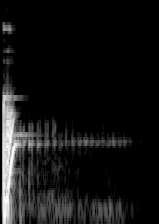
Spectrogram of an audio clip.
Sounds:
clink, glass

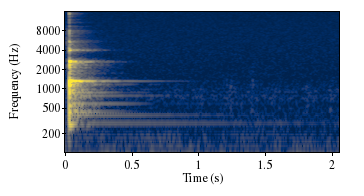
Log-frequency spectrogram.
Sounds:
music, bowed string instrument, musical instrument

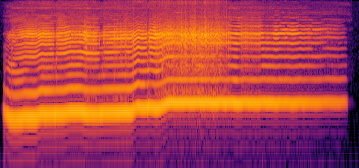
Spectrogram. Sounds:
human voice, singing

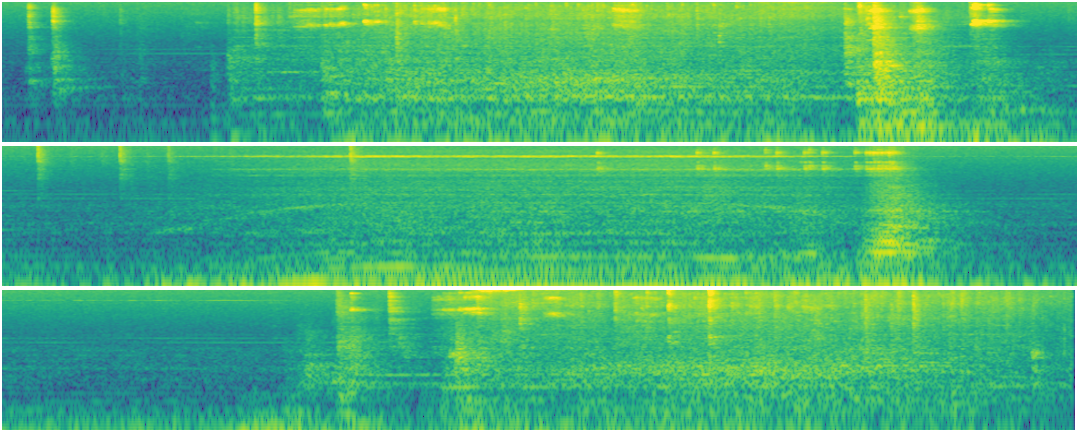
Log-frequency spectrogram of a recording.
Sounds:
sliding door, domestic sounds, door

